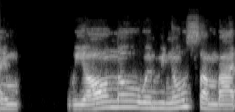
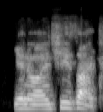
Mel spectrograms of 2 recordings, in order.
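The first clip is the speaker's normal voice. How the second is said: ordinary delivery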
